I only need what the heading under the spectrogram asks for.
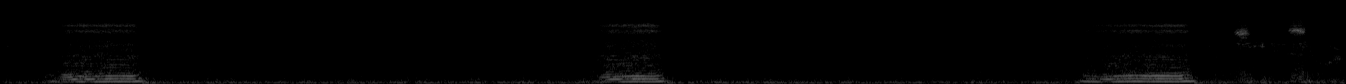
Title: Snoring dog...Pt 1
